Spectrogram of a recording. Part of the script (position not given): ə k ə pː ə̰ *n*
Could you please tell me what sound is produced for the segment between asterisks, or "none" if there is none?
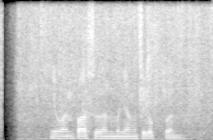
n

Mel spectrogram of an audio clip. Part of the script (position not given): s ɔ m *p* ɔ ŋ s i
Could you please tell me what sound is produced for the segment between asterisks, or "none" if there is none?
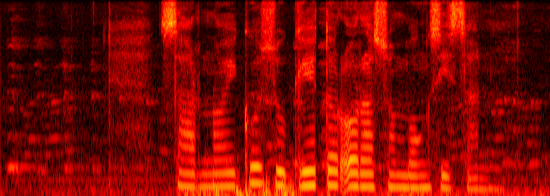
b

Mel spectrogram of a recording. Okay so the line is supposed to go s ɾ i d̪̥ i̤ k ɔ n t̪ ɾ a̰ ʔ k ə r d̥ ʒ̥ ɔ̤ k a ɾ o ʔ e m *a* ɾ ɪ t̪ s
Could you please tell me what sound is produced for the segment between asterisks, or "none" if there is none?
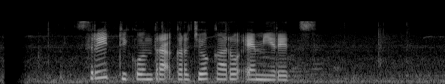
i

